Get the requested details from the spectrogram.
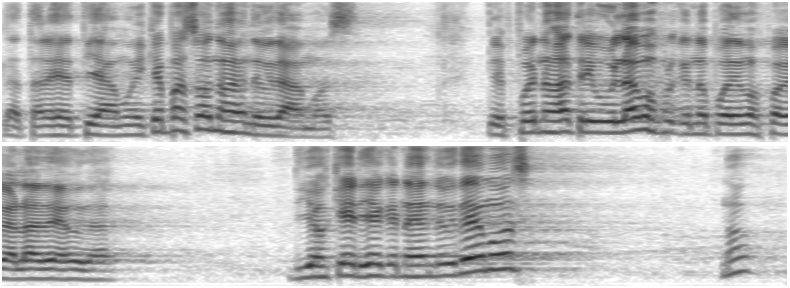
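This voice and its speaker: Speaking at a fairly quick pace with lively intonation, a man with a high voice leaves long, frequent pauses. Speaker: preacher. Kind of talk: sermon. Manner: fast.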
